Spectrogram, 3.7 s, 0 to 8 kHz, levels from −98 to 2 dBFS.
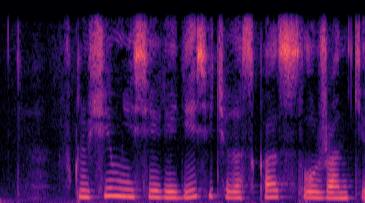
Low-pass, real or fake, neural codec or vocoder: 7.2 kHz; real; none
